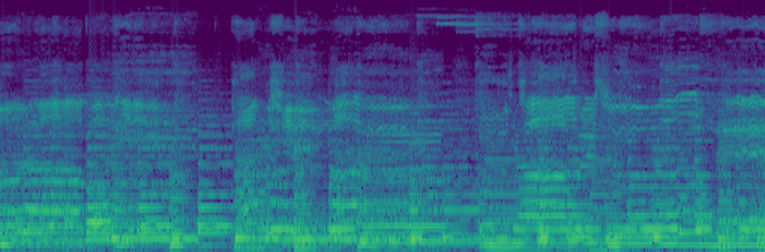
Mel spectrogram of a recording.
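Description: Upright piano played by ear, chords under a melody, with a voice singing along over it.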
